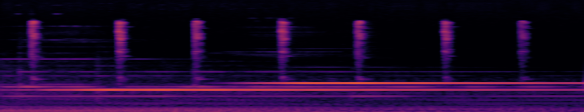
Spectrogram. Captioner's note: clock ticking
